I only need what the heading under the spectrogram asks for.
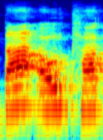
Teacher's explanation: ता और था का उच्चारण स्थान दंत होता है, लेकिन इसका सूत्र क्या होता है, लिरित लसानाम दंतः, लिरित लसानाम दंतः।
